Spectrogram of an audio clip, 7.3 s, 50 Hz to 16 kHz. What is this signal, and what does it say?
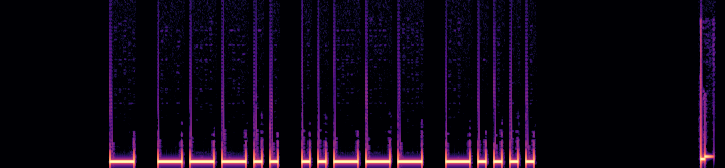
Morse code, heard as a keyed tone, about 15 wpm, 700 Hz. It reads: T826
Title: Numbers - Contest Style - 4-Digit 15wpm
